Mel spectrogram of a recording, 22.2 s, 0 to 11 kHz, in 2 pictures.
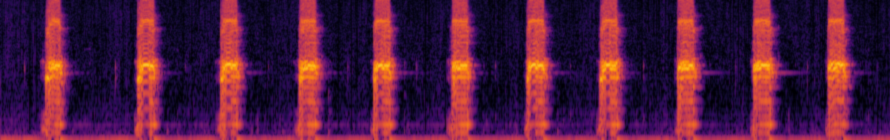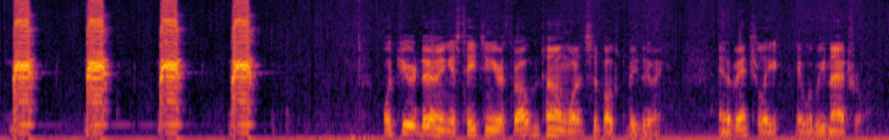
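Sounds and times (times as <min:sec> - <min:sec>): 
speech: 0:00.5 - 0:00.8, 0:16.1 - 0:19.5, 0:20.1 - 0:22.0
duck quacks blown on a duck call: 0:00.5 - 0:01.0, 0:01.7 - 0:02.1, 0:02.7 - 0:14.4.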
